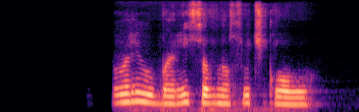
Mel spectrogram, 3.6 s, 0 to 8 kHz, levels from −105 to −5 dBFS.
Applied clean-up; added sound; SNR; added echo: neural mask model DeepFilterNet 3.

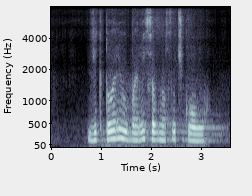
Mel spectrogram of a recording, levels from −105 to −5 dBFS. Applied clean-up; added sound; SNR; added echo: neural separator model SepFormer DNS4.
